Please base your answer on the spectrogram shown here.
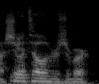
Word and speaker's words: Chiwetel Ejiofor: Oh wait, Chiwetel- I wait, just pronounced wait, it. hold on. I'll say it correctly right now. Chiwetel Ejiofor.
